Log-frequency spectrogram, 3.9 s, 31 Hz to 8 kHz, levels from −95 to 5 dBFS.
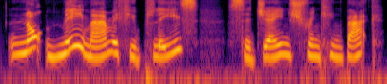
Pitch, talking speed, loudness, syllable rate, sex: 220 Hz, 155 wpm, -18 LUFS, 3.9 syllables/s, female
